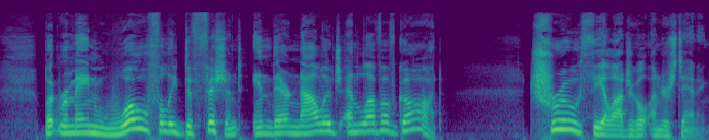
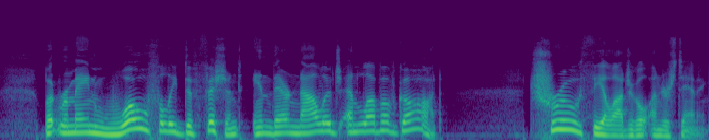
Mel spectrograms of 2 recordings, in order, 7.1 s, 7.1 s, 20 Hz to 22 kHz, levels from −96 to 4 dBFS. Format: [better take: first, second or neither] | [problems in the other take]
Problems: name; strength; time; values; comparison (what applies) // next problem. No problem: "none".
first | muffled; very; fading above 1 kHz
